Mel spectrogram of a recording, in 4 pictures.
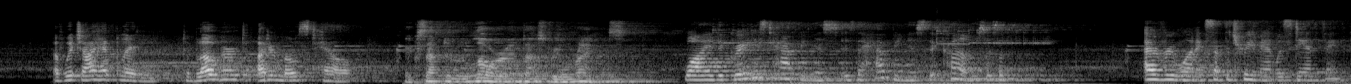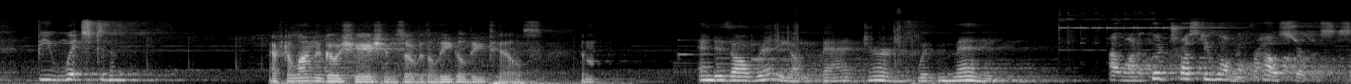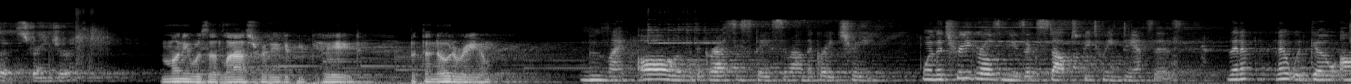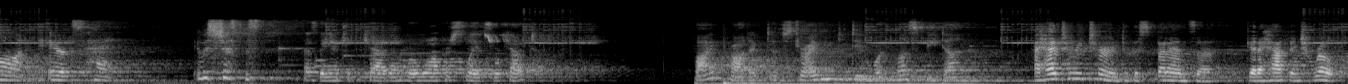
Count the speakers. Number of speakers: seven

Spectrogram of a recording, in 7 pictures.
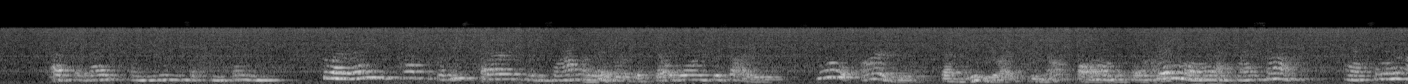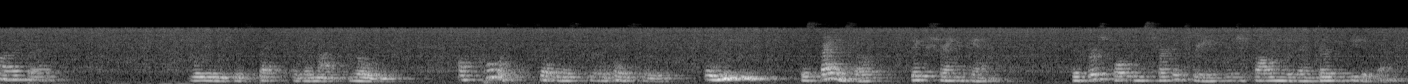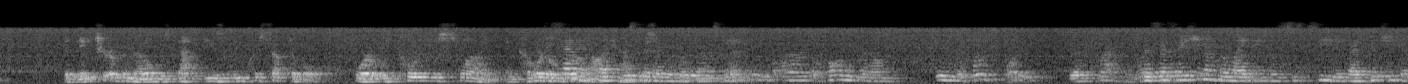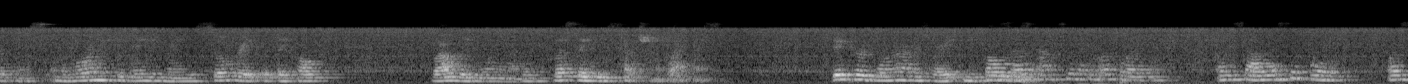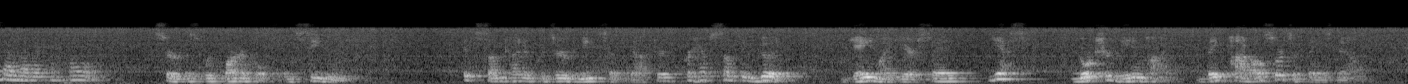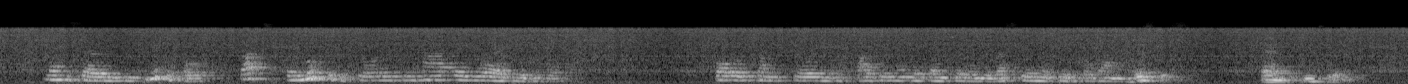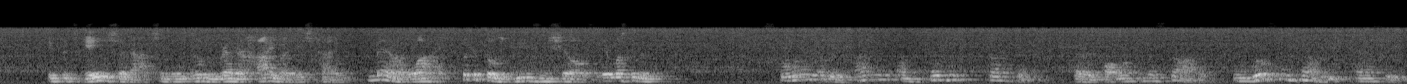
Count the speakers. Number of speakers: six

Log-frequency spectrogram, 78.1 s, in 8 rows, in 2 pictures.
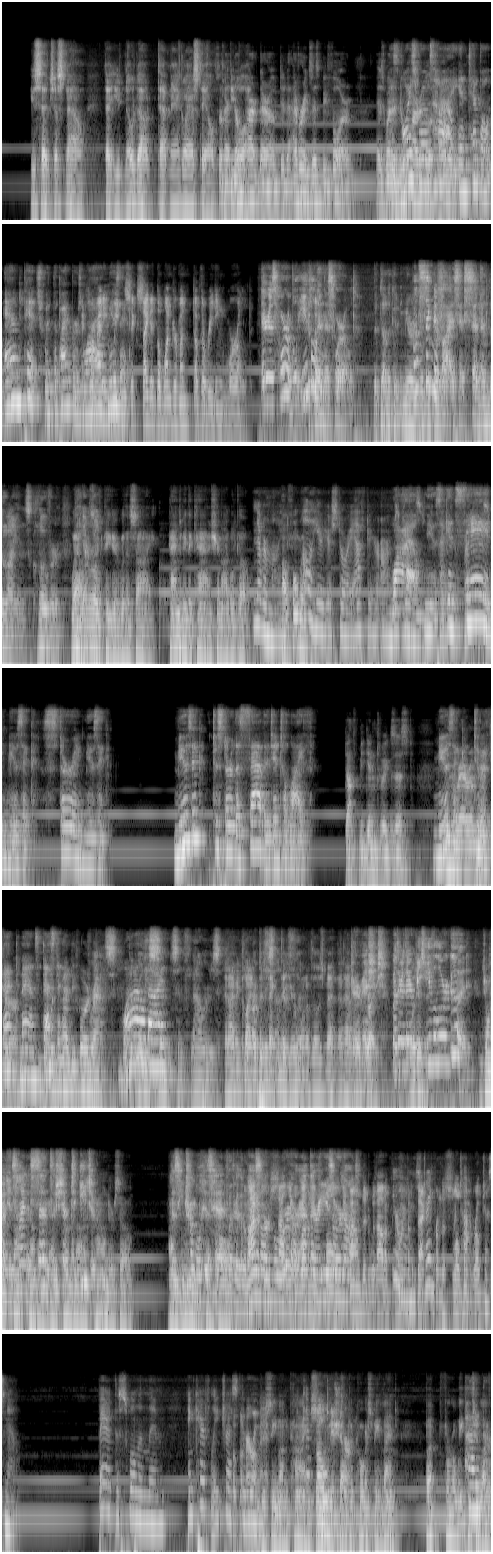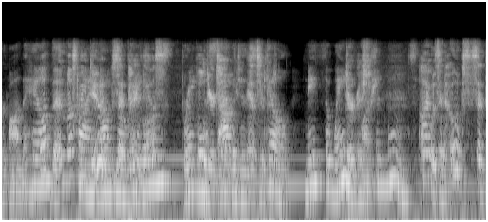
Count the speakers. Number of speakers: eight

